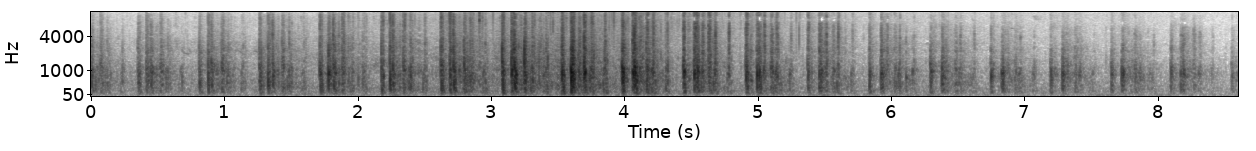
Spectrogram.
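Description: Horse hooves clip-clopping in a steady rhythm of about four beats a second, growing louder toward the middle and fading away near the end, like a horse passing by.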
